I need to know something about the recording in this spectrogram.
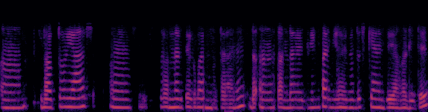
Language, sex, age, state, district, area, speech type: Malayalam, female, 18-30, Kerala, Kasaragod, rural, conversation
